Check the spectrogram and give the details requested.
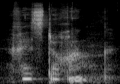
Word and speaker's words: restaurant: Yeah, the T in the end is actually pronounced as a G. Restorang.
